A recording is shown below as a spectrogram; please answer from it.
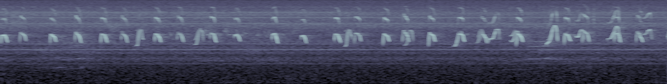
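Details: Young chachalacas peeping softly, thin upward-sweeping notes repeated in an uneven stream that becomes busier and more overlapping after the midpoint.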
